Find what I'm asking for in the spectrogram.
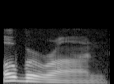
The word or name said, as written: Oberon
